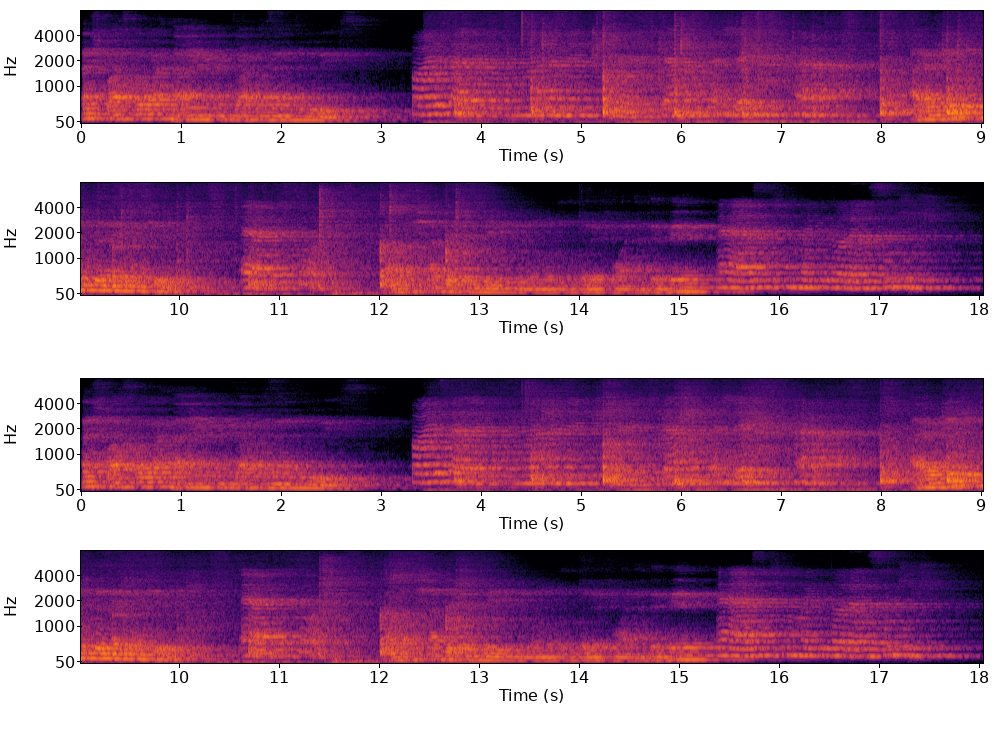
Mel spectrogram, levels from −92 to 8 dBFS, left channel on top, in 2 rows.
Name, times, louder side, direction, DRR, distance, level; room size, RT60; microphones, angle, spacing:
voice 1, 0.0-2.6 8.3-10.0 12.0-15.1, equal, 20° left, -7 dB, 4.2 m, -28 dB
voice 2, 3.3-7.6 8.0-8.2 10.6-11.6 15.4-17.4, equal, 20° right, -8 dB, 4.2 m, -32 dB
sound 1, 3.4-13.2, equal, 65° left, 3.2 m, -33 dB
19.0 x 10.5 x 7.3 m, 2.4 s
head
